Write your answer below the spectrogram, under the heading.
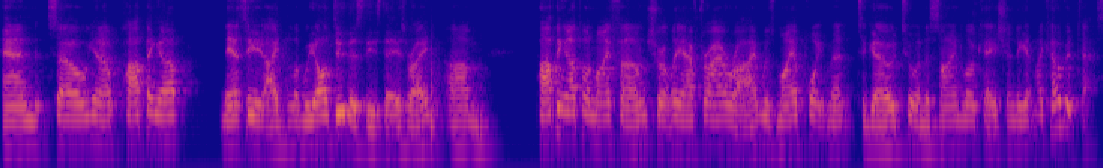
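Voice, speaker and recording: A man with an American accent and an unremarkable speaking voice talks at a moderate pace, his fairly high pitch held in fairly even intonation, on a very clean recording with a silent background. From United States. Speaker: democracy policy expert, panelist. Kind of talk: panel discussion.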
